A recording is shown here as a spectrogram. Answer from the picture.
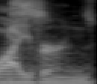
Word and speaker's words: Wyvern: me, wyverns, yeah.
